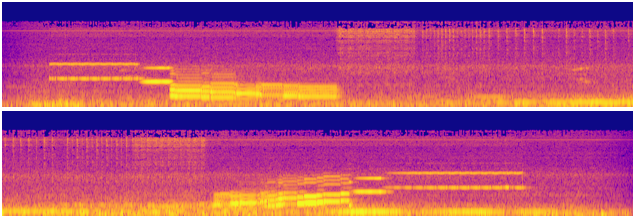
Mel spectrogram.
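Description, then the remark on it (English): A light-to-sound device: flute-like tones for bright light and reedy clarinet-like tones for mid-range light step downward in pitch, give way to a low, dense clicking buzz for low light, then climb back up in steps, all over a steady low hum, as its sensor is covered by a small cardboard circle. “So, yeah, so in bright light, you kind of hear that nice bright flute sound is what we were thinking.”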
